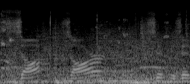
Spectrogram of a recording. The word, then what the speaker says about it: Czar: How do you pronounce Czar? Do we pronounce that right? Silent C.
